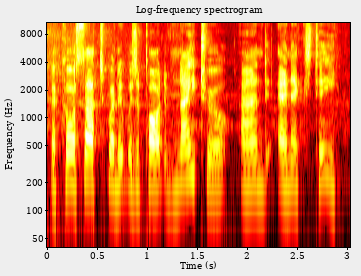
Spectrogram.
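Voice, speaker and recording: An excitable wrestling commentator works as a showman, mixing play-by-play with show promos. The voice sits in a middle register, with music playing behind it. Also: medium pitch, fairly quick.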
